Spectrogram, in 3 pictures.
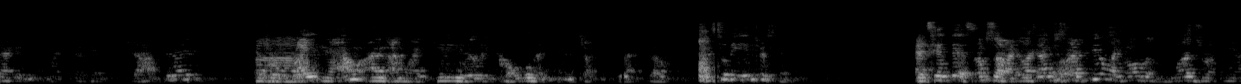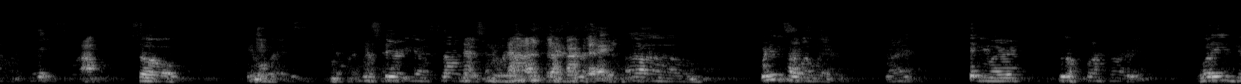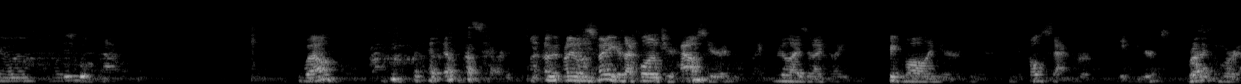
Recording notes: Sorry again for the absolutely terrible audio not sure why it is randomly doing that.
